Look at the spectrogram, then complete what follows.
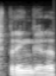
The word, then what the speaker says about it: Springer: How do you pronounce it? Eh, look, we call it Springer, but a lot of people call it Springer.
